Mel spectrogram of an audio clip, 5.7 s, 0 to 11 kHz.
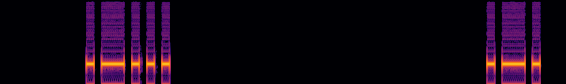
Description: Morse code, heard as a keyed tone, about 16 wpm, 800 Hz. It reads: <AS> R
